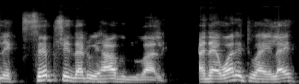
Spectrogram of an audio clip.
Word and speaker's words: Luvale: So we find that that's why Luvale, it's not Luvale. No. The V is Va. It carries the Va sound.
